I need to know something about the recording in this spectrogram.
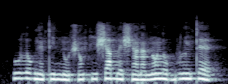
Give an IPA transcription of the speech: u˦ l o˦ ɡ ɛ̃˧ t i˧ n ũ˨ ʃ ɔ̃˨˦ k i˧ ʃ a˦ b ɛ˧ ʃ ã˧ ɾ ã˧ n ɔ̃˦ l o˧ b u˦ l ĩ˦ t ɛ˦˨

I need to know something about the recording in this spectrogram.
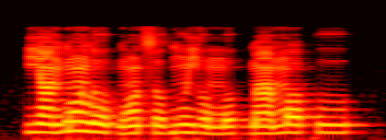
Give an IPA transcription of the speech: j ã˧ ɡ͡b ɔ̃˦ l o˦˨ ɡ͡b ɔ̃˨˦ s o˧ ɡ ũ˦ j o˦˨ m o˨˦ ɡ͡b ã˧ m ɔ˦ k u˦

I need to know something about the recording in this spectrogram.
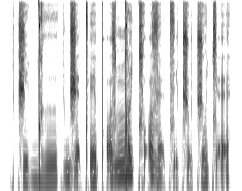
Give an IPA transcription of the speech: t͡ʃ i˩ ɡ͡ǃ ɯ˩ | d͡ʒ ɛ̰˦ tʼ e˨ pʼ ɔ̰˥ z ŋ͡ǃ ɯ˥ cʰ ɔ̰˥ z ɛ̰˩ t͡s ḭ˦ t͡ʃ o̰˦ t͡ʃ o˨ c ɛ̰˦

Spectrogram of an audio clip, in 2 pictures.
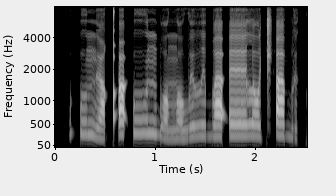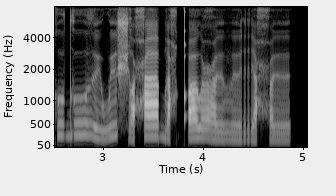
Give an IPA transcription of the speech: ʔ u˥ n̪ ʏː˩ qʼ ʏ˥ ʔ uː˥ n b ɔ˩ n̪ ɔ˩ w ʏ˥ β ɪ˥ b a˥ ʔ ɛː˥ l ɔ˥ t͡ʃʼ a˥ b ʏ˩ k u˥ d̪ uː˥ ð y˩ w y˥ ʃ ɔ˩ ħ aː˥ b ɛ˩ ħ qʼ uː˥ ʕ ʏː˩ β ʏː˩ r ɪ˩ ħ ʏː˩

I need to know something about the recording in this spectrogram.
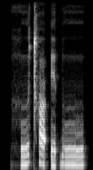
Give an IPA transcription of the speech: h u tʰ ɔ ʔ ɪ ɓ u

